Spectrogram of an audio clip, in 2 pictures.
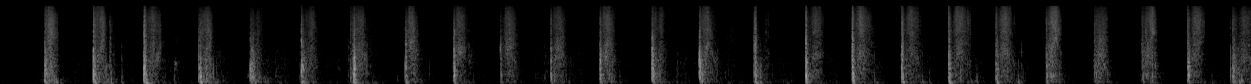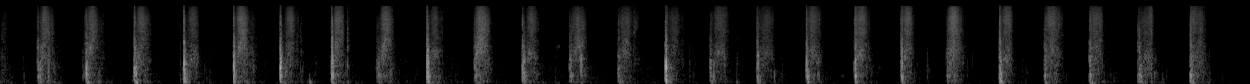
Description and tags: Beating Carpet Rug Cleaning Hard Pack
Beat, field-recording, Fabric, Carpet, tempo, Hard, Beating, Clothes, Desert, Pack, Cotton, Sample, Fast, Indoors, Washing, Dust, Hot, Drum, Drying, Rug, Cleaning, Kitchen, Dry, Garden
